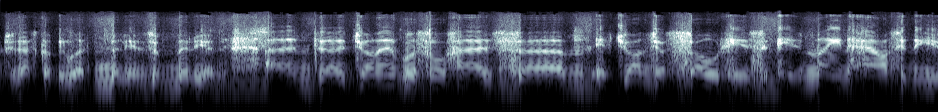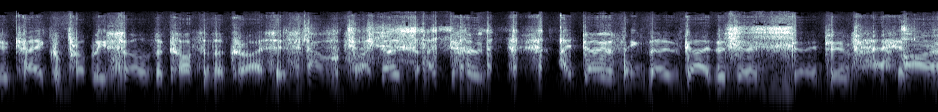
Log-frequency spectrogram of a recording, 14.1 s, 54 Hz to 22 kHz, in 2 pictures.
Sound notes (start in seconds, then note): 9.2 men laughing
